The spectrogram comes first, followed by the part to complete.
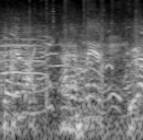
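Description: Speech: a man's voice calling the BMX race.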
